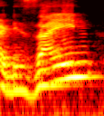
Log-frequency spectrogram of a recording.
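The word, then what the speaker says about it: design: यहां पर जी साइलेंट है, ये हो जाएगा डिजाइन।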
